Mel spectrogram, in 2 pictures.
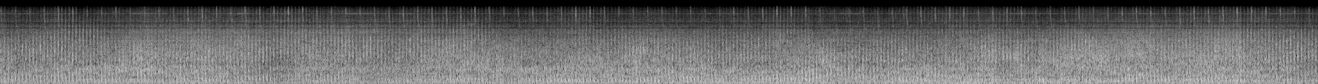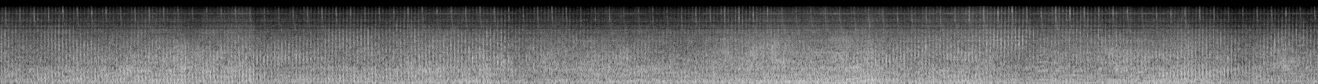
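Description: An airship's engines drone steadily overhead.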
